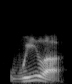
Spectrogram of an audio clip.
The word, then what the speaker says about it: Uila: First, I want to correct the pronunciation. We are Uila. It's a Hawaiian word, means lightning in the cloud.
